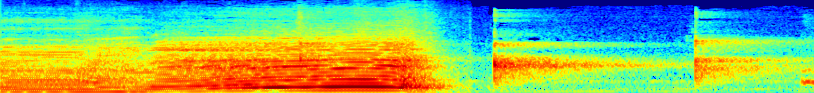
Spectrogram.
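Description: A long, loud cattle moo that rises and then falls in pitch and ends about two seconds in. It is followed by two short struck notes that ring out.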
